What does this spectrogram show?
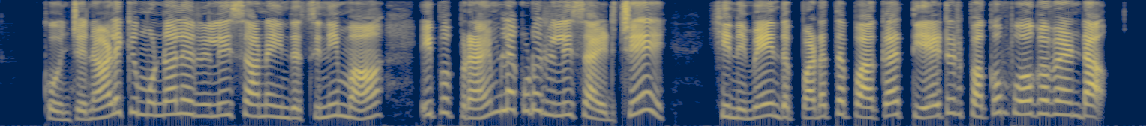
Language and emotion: Tamil, surprised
